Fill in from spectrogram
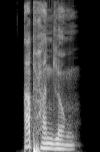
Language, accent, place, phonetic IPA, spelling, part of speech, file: German, Germany, Berlin, [ˈapˌhandlʊŋ], Abh., abbreviation, De-Abh..ogg
- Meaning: 1. abbreviation of Abhandlung 2. abbreviation of Abholung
